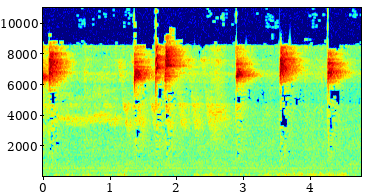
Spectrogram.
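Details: Female sibite (bananaquit) calling: short, sharp, very high-pitched chip notes given singly at irregular intervals of roughly half a second to a second, with a soft low rumble in the background.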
